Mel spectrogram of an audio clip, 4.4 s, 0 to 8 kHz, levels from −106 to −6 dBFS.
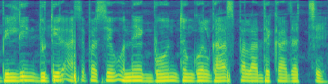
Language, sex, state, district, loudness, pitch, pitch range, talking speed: Bengali, male, Assam, Hailakandi, -14 LUFS, 125 Hz, 115-130 Hz, 110 wpm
